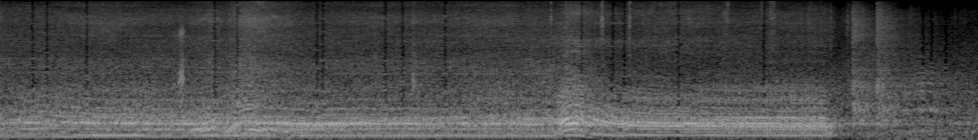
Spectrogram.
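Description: Motorcycle engine running at low speed, with two short revs. It stops about six seconds in as the bike is parked.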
